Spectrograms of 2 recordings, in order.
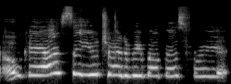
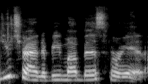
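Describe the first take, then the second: First: Much higher, sing-song teasing; high mock-flattered sing-song. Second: Said in the usual way. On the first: Real, not acted. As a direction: tease her in a high playful voice. Teasing a chat commenter.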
